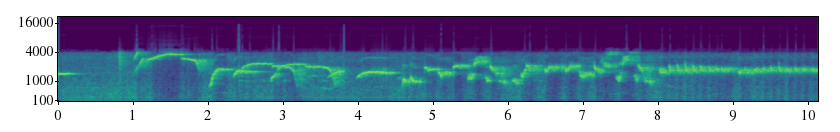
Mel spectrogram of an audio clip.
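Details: White-rumped shama in full song: a rich, fast run of varied whistled notes that swoop, arch and warble. A short pause comes near four seconds, and the run ends on a held, slightly trilled whistle.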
